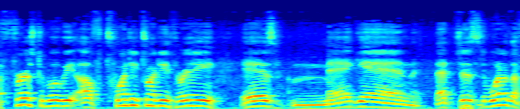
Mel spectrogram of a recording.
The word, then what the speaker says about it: M3GAN: movie of this year Megan well if you would if you would want to put a pronunciation to it Meg thrigin you know it's not a third movie or anything like that it's just part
